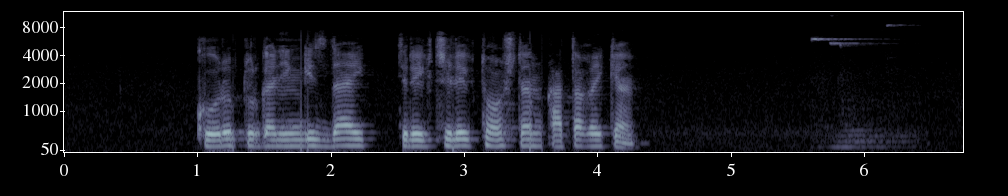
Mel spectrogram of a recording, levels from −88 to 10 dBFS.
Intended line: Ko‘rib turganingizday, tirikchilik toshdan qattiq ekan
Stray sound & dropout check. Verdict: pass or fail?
fail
